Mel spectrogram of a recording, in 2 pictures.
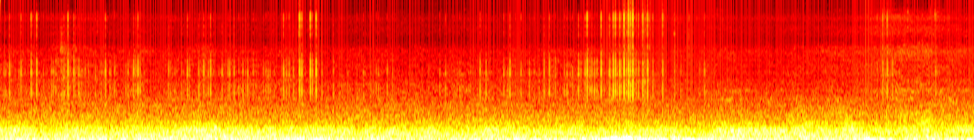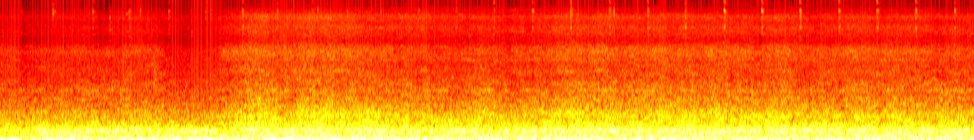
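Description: Tyres roll steadily over asphalt.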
